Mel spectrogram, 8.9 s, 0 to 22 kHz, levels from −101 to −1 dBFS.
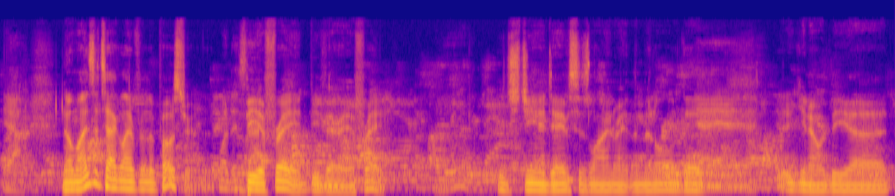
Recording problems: background chatter; noticeable; throughout; 4 voices, 10 dB below the speech

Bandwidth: 15 kHz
